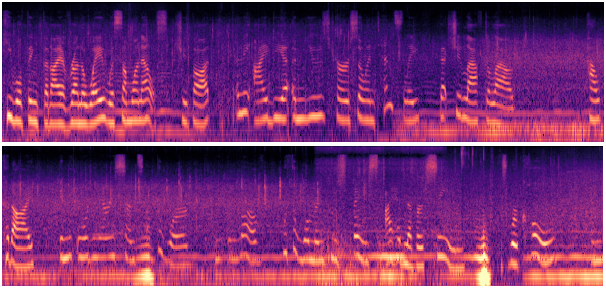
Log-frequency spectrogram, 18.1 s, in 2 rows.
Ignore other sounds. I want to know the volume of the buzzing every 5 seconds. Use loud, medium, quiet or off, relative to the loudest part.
quiet, quiet, medium, loud.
